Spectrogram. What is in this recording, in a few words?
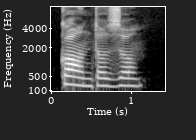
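"contos", female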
